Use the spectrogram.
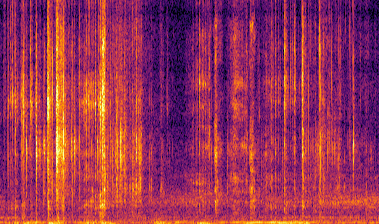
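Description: A solid pink Dalan oval bar soap is carved and shaved with a utility knife blade. Bright, crisp scraping and crackling with dense clusters of short cuts is heard, loudest in the first two seconds, then continuing as softer shaving.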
